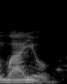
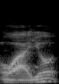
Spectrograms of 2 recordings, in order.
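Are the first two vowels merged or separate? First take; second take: merged; separate. First: The o and a merge into one syllable. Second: The o and a are said as separate syllables. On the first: The speaker calls it right. "tapi wayo. Langsung wayo" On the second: The speaker calls it wrong. "Bukan oayo"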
